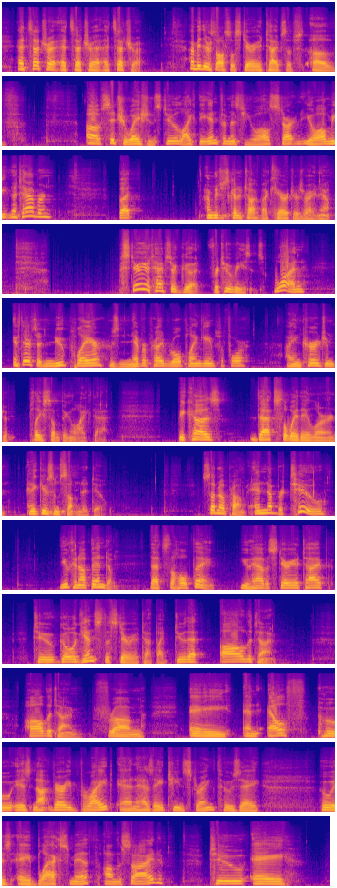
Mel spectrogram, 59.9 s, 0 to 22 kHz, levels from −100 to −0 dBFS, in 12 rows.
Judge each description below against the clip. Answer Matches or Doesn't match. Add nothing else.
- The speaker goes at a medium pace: Doesn't match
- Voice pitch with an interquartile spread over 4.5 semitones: Doesn't match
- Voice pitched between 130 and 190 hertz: Matches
